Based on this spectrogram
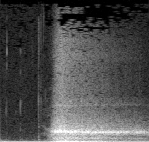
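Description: A single long exhale during a guided meditation, a soft, breathy rush of air that starts abruptly, then slowly fades away.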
